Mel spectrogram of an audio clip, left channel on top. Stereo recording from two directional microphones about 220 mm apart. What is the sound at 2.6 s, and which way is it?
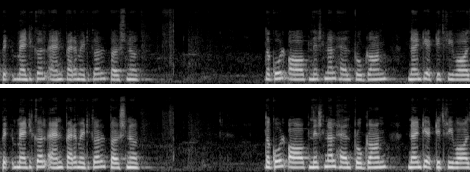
A woman's voice, 25° right (ahead or behind).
